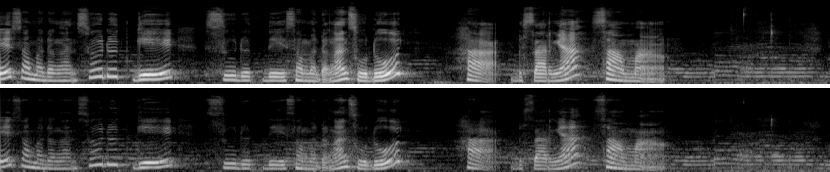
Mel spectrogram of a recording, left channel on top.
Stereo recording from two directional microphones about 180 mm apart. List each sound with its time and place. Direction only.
0.0 s a woman's voice: 15° left (ahead or behind)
